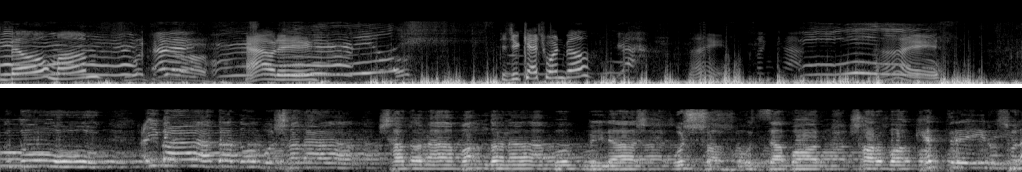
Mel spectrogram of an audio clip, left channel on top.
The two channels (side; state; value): both; different; correlation -0.01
